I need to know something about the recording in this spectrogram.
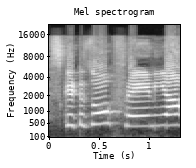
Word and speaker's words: schizophrenia: बोलेंगे उच्चारण कैसे करेंगे हम इसका उच्चारण कैसे करेंगे स्किट्जो फ्रेनिया हम बोलेंगे अब स्किट्जो फ्रेनिया का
